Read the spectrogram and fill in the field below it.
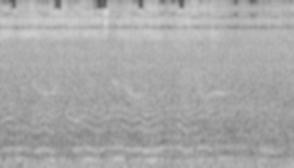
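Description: A small swarm of honey bees hums at a steady, close drone, a low continuous buzz with faint wavering pitches and nothing else over it.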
